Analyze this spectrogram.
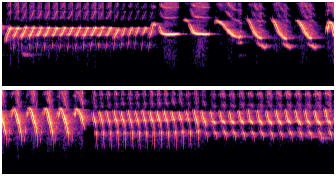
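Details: Local canary song from a training recording: a fast pulsed trill, then varied down-sweeping whistles and rapid steep notes, and a long rattling trill repeated about three times per second.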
